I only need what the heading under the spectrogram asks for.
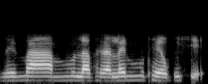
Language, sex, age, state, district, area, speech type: Bodo, female, 45-60, Assam, Chirang, rural, conversation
